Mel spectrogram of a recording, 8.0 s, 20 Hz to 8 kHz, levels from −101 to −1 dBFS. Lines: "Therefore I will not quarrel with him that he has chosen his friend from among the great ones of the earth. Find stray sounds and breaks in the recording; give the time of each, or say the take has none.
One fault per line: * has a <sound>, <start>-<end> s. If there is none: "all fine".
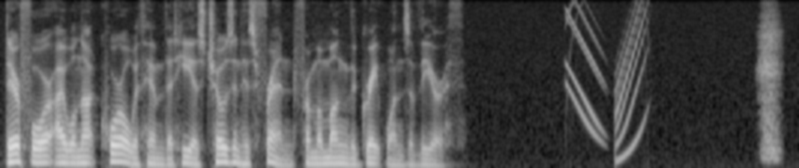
* has a chirp, 5.6-6.5 s
* has a sniff, 7.5-7.8 s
